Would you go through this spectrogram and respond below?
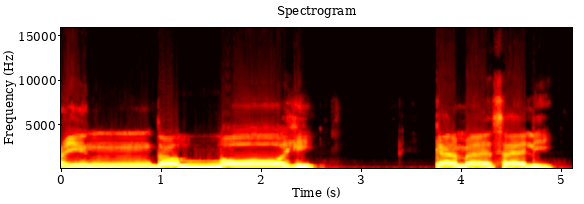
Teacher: লামকে ল বলে পড়ব অর্থাৎ মোটা করে পড়ব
